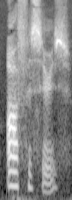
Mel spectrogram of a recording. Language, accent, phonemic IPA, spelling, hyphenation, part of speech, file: English, US, /ˈɔ.fɪ.sɚz/, officers, of‧fi‧cers, noun / verb, En-us-officers.ogg
- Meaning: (noun) plural of officer; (verb) third-person singular simple present indicative of officer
